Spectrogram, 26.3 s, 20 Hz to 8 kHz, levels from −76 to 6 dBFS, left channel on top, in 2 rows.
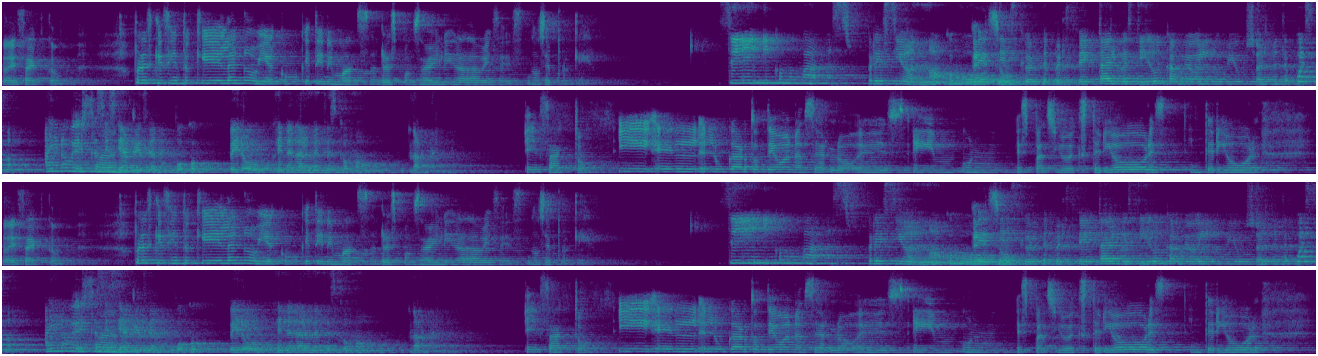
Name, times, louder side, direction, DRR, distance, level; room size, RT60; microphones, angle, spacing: voice 1, 0.0-5.9 9.7-10.2 13.8-14.6 18.4-26.2, left 1 dB, 10° left, 6 dB, 1.0 m, -32 dB
voice 2, 7.3-13.2 13.6-15.1 15.4-16.8 17.2-17.5, left 2 dB, 25° left, -1 dB, 2.5 m, -30 dB
17.5 x 8.2 x 9.1 m, 2.1 s
head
